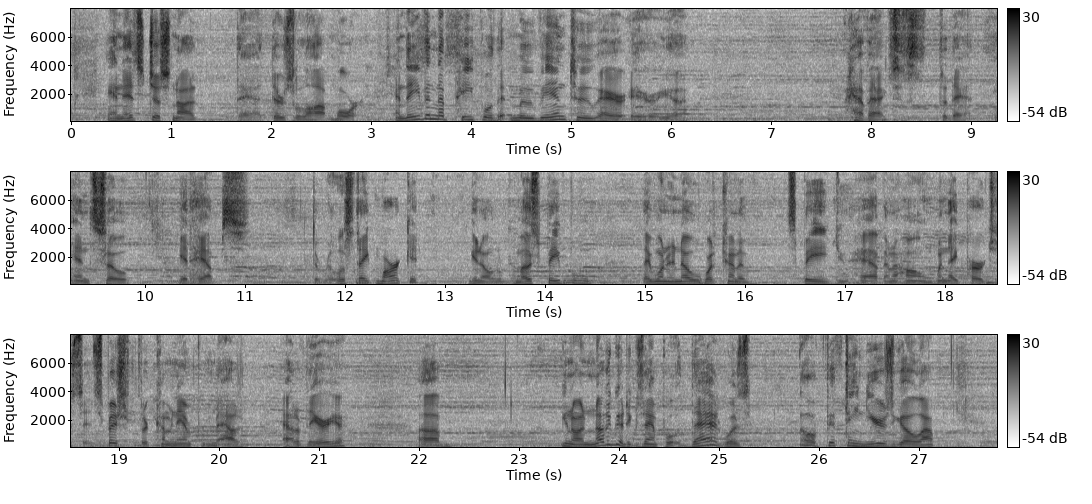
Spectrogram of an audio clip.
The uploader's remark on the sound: LIVE from the 2023 Ben Lomand Connect Annual Meeting!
